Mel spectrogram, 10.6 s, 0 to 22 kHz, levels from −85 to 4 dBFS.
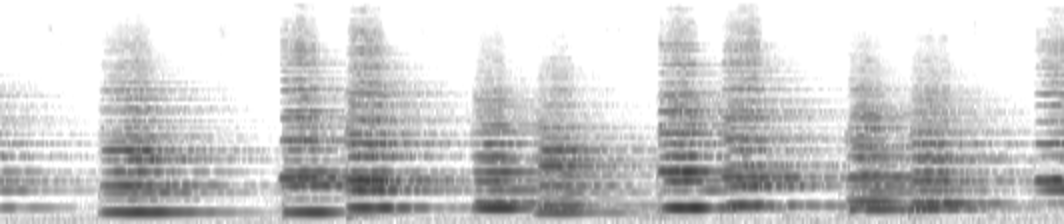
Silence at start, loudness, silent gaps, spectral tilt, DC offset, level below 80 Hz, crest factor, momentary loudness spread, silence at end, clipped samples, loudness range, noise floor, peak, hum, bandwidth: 0 s; -27 LUFS; none; -3.5 dB/octave; under 0.1%; -74 dBFS; 18 dB; 21 LU; 0 s; under 0.1%; 3 LU; -56 dBFS; -10 dBFS; none; 18.5 kHz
